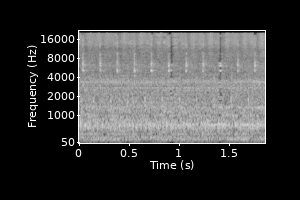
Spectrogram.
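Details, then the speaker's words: EPKU-1.7 compressor block after repair (rods, pins, rings, cylinder replaced) for cylinder knock and oil throw, 40 minutes of run-in: even steady pumping, light regular valve tick, no knock; normal, temperature normal, oil carryover minimal. "Це все допустимо, це все в межах норми. Посторонні шуми відсутні. Температура також в нормі."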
